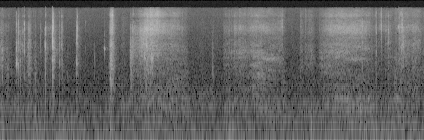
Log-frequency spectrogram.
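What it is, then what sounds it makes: Thin origami paper being rubbed. Fingertips slide along a thin, folded purple origami paper sheet resting on a black cloth table and rub its creases. The result is quiet, bright paper rustling and crinkling, with sharp little crackles and a few longer hissy swishes as the fingers glide.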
